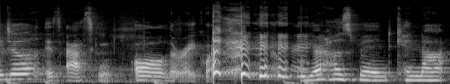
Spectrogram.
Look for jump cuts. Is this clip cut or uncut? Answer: cut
